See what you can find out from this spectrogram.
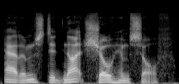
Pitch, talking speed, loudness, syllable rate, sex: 95 Hz, 170 wpm, -17 LUFS, 4.2 syllables/s, male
